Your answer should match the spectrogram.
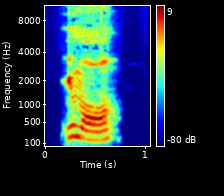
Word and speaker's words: humo: The name comes from the Spanish word humo. Did I say that right? – Yeah.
